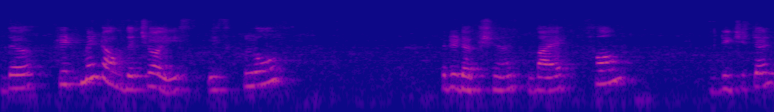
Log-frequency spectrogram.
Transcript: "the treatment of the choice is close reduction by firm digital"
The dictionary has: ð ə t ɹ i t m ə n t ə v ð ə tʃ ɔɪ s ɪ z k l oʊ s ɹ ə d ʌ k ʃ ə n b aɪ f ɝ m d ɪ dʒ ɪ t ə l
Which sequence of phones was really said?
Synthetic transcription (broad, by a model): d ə t ɹ i t m ə n t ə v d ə tʃ ɔɪ s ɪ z k l oʊ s ɹ ə d ʌ k ʃ ə n b aɪ f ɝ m d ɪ dʒ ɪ t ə l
